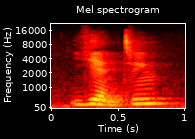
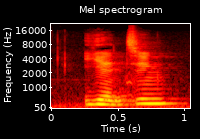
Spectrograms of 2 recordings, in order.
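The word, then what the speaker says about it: 眼睛: So we can see the only one difference is second syllable, the one is the first tone and one is the fourth tone, so they have the different meaning.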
